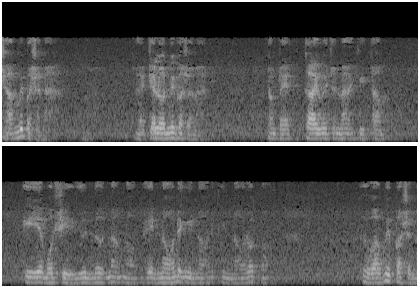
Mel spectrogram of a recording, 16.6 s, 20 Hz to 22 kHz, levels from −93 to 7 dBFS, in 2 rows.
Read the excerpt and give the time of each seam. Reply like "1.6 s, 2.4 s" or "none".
none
